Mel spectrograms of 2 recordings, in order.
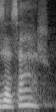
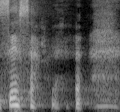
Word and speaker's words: cesar: Ahora bien, todos sabemos la cita que dice en Primera de Tesalonicenses 5:17, orad, orad sin cesar. Acuérdense, no tiene acento en la e. No, no es orar sin César.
